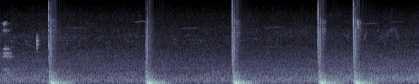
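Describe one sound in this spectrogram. Soft whooshing thumps sound as menu panels open and close.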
